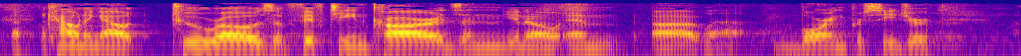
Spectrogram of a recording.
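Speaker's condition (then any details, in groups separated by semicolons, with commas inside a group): No condition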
